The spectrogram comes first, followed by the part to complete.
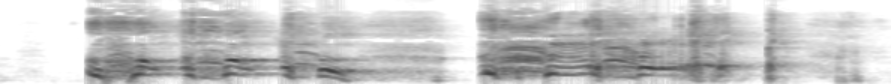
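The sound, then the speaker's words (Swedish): A voice acts out strained, effortful coughing: two long runs of hoarse, voiced hacks and throat-clearing sounds with a short pause between, fairly loud. “Hostade trollgubben av alla sina krafter.”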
